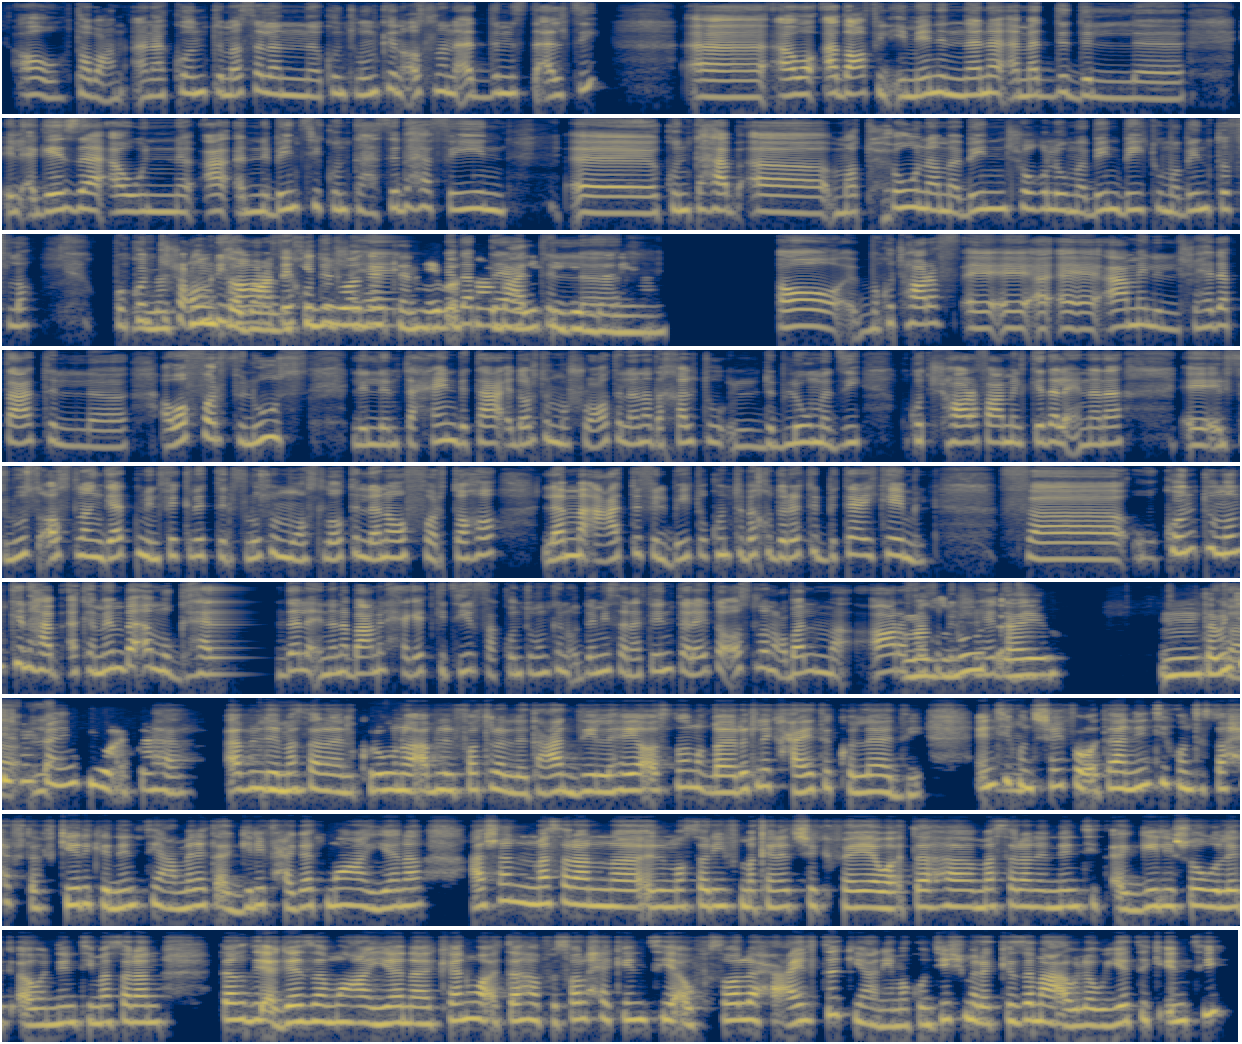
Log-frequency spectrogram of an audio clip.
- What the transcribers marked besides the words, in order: distorted speech
- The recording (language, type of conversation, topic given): Arabic, podcast, مرة حسّيت إن التوقيت جه في صالحك؟ احكيلي إزاي؟
- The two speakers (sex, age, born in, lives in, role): female, 25-29, Egypt, Italy, host; female, 30-34, Egypt, Egypt, guest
